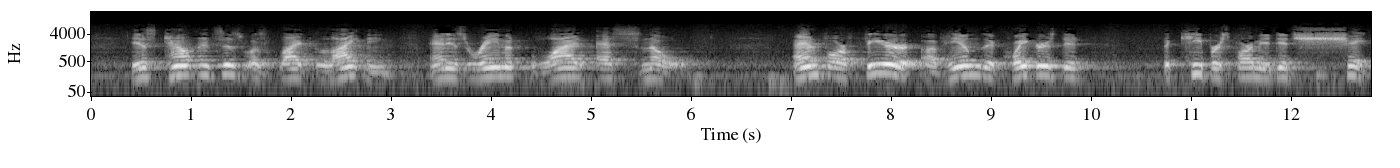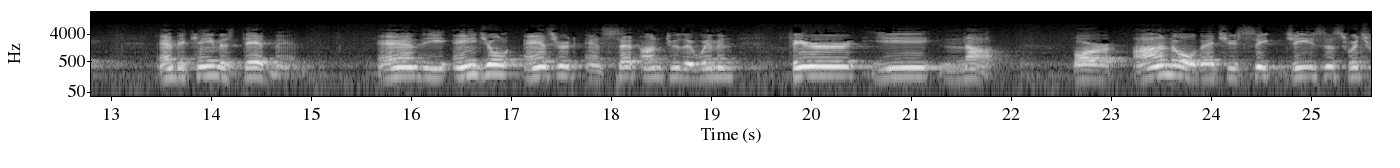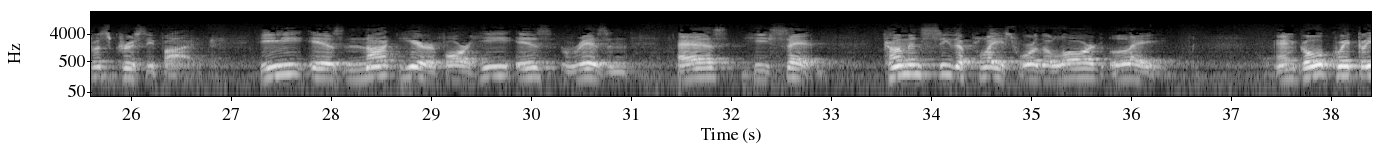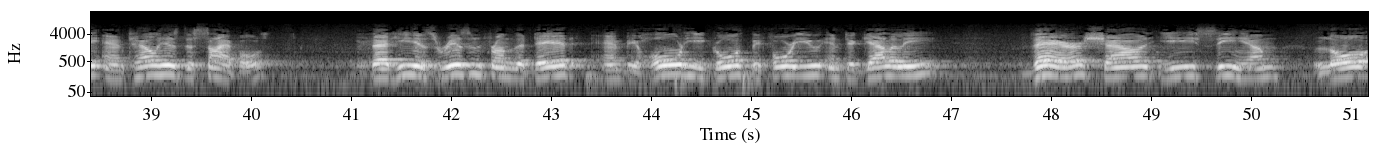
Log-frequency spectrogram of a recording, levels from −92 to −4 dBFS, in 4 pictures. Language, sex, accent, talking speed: English, male, American, 115 wpm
